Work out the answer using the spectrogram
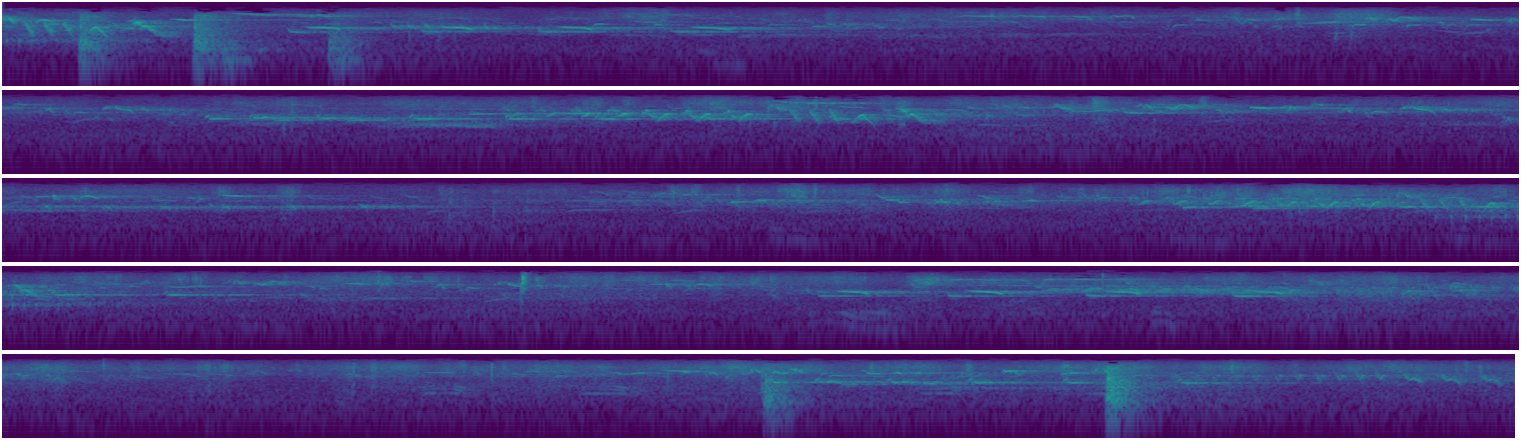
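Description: Songbirds singing repeated trilled phrases throughout. A few sharp knocks come near the start and twice near the end.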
